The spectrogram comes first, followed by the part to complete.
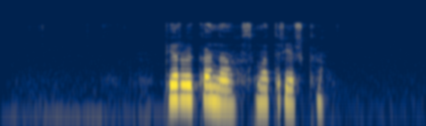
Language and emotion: Russian, neutral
